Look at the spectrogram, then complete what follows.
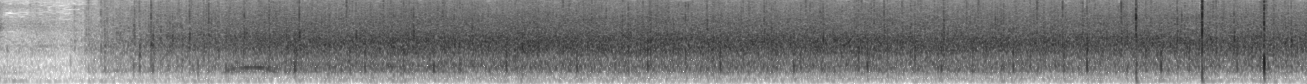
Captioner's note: crowd applauding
